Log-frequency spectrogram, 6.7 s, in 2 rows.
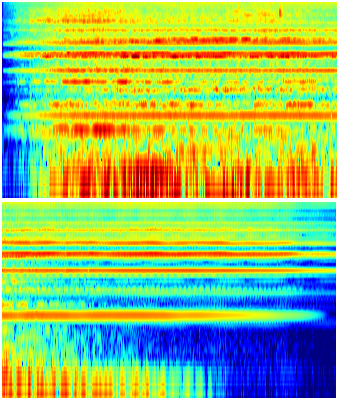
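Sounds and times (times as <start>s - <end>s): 
hum: 0.3s - 5.5s.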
